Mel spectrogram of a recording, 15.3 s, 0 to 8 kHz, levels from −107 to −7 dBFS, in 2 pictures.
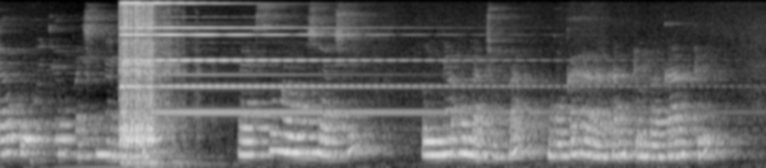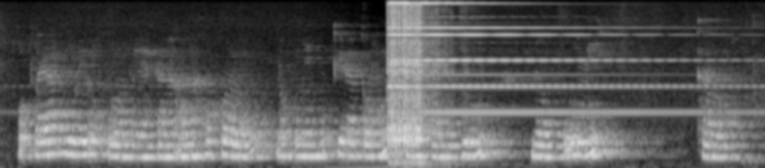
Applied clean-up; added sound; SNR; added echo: none; Telephone; -3 dB; reverberation time 1.0 s.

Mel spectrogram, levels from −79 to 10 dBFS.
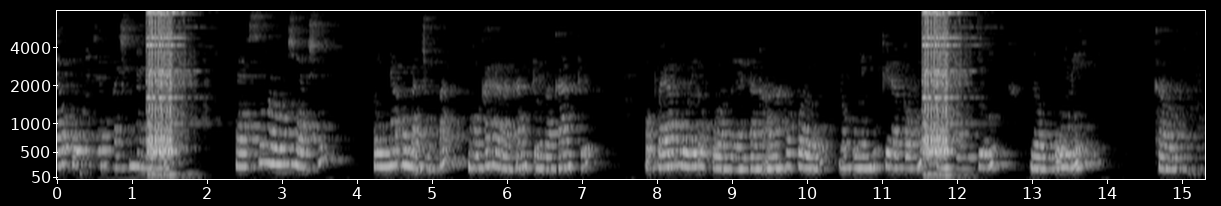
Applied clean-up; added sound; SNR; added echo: classical method WPE with log-MMSE.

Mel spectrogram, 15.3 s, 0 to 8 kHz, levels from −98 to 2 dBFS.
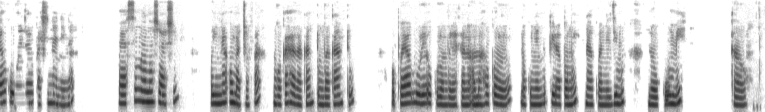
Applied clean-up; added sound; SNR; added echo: none; none; none; none.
